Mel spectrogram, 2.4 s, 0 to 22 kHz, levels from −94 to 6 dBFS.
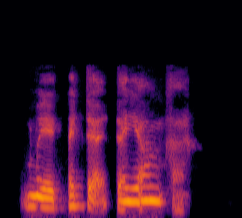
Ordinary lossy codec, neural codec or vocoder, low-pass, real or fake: Opus, 64 kbps; codec, 16 kHz, 1 kbps, FreqCodec, larger model; 7.2 kHz; fake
